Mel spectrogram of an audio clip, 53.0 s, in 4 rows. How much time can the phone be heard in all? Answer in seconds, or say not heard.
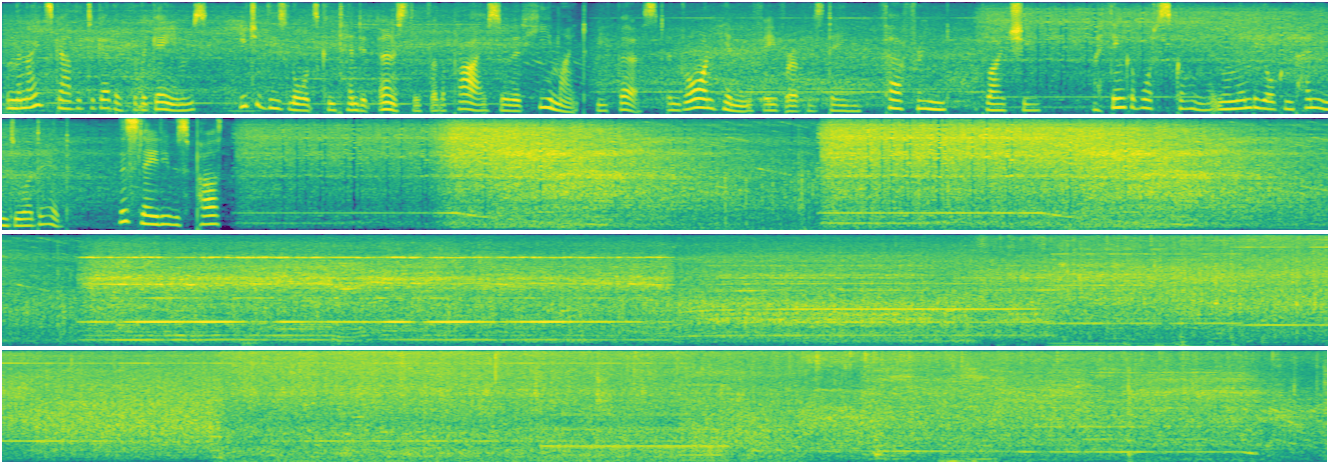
2 s.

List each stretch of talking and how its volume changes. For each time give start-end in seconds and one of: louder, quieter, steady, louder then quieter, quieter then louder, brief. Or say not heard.
0.0-15.4 steady.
